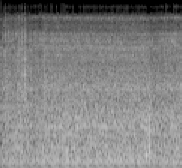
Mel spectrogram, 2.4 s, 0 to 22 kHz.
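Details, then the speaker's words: 2008 Nissan Qashqai 2.0 petrol, CVT, 4WD, 123,000 km, hot engine idling: a thin, fast metallic buzz under the car from the rotted-through heat shield on the catalytic converter/resonator rattling. "и вот этот звук когда прижимая а все понятно здесь отгнила плотно она и дребезжит насквозь прогнило"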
